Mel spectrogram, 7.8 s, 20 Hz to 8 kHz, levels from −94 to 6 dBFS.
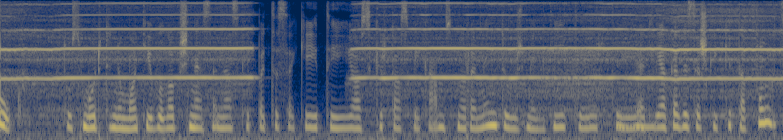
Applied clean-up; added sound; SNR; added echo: none; Bowed string instrument; -4 dB; none.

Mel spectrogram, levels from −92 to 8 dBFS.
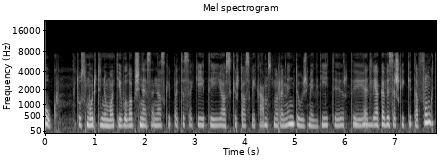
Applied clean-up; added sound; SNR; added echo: none; none; none; none.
